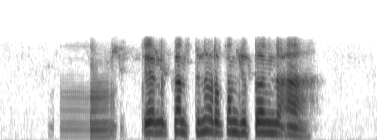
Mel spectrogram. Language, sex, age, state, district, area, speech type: Santali, male, 18-30, Jharkhand, Pakur, rural, conversation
